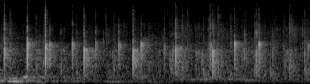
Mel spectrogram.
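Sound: audience applause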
